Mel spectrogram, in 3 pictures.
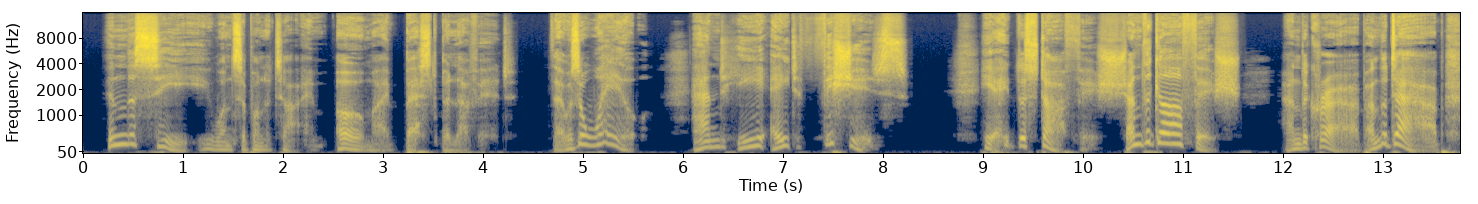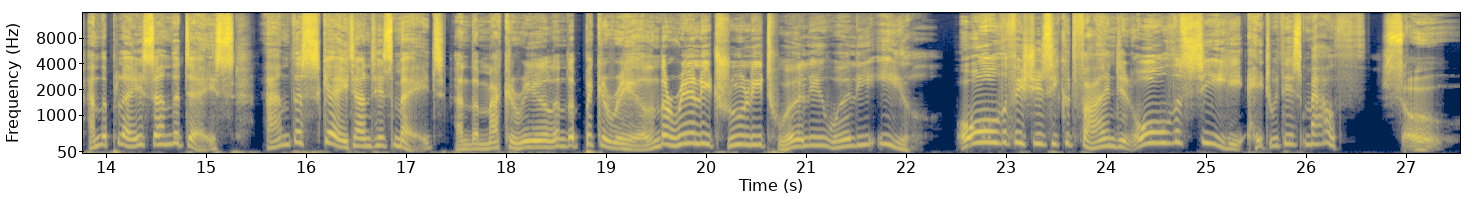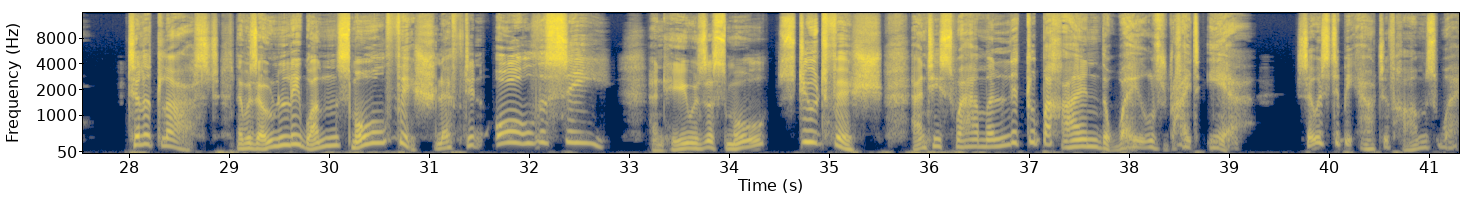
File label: Audiobook Narration, British voiceover; Kipling; How the Whale Got his Throat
